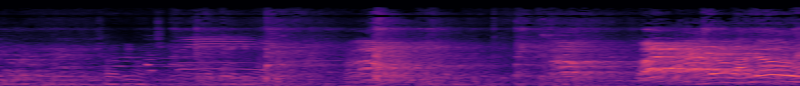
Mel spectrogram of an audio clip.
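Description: Badminton rackets striking a shuttlecock in a rally, several sharp hits about a second apart. About five seconds in, a crowd of spectators breaks into loud shouting and cheering as the rally ends.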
